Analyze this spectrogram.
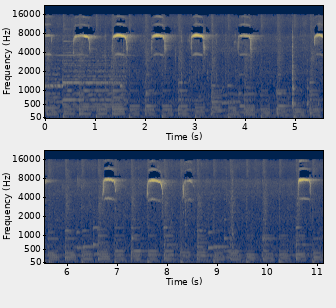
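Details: A young, hand-reared Brown-eared Bulbul, taken in unable to fly and fed by tweezers for one to two weeks, gives shrill, high squeaky begging chirps, roughly one a second, over steady background music.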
